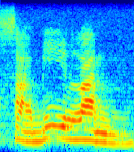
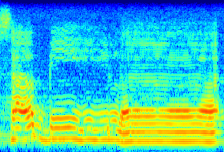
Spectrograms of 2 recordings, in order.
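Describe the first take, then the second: First: The word ends with a short vowel and n. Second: The word ends with a lengthened vowel, no n. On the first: The reading continues without stopping. "Kalau kita baca secara normal sabilan" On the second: The reader stops at the end of the phrase. "Agak panjang ya, dibaca panjang, sabila seperti itu"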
